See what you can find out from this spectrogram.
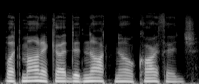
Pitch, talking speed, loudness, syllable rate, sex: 140 Hz, 180 wpm, -15 LUFS, 5.3 syllables/s, male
